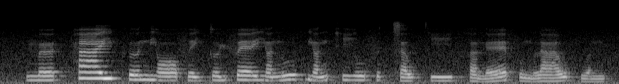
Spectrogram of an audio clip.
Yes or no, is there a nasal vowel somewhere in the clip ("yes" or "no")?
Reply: no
